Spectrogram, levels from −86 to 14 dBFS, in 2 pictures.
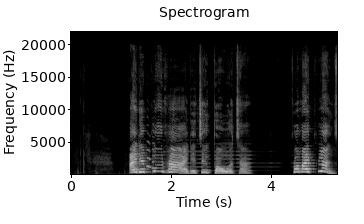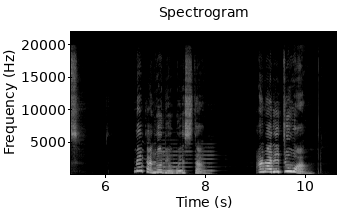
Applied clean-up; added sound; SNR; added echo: neural mask model RNNoise.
